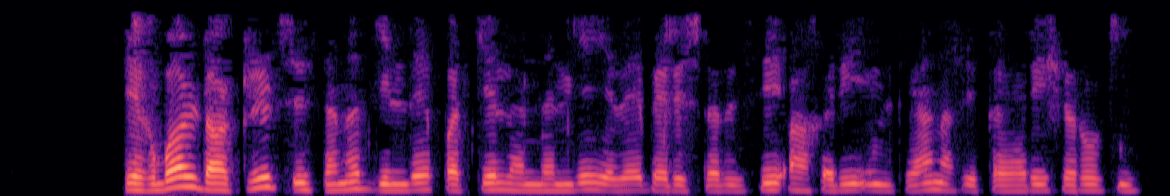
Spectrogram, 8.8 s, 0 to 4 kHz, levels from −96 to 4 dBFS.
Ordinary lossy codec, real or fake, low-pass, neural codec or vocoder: MP3, 24 kbps; real; 3.6 kHz; none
